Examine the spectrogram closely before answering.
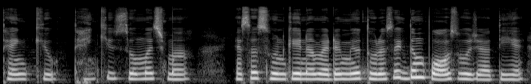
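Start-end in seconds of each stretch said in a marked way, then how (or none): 0.1-1.9 slow, breathless whisper; whispered thanks. Acted. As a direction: whisper it softly into her arms. Crying son thanks his mother.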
